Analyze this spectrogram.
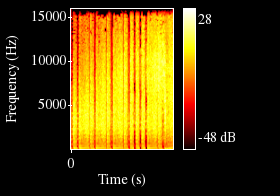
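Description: Electronic dance music with a fast, dense beat and a heavy sustained bass.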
